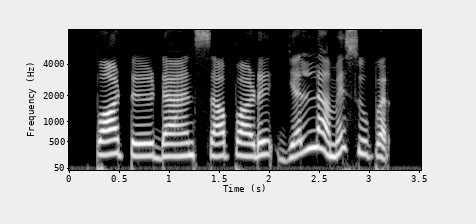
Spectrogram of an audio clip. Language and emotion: Tamil, happy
